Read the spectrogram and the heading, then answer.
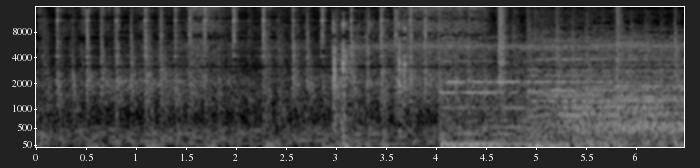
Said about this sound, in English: The doorbell rang. I opened the door.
